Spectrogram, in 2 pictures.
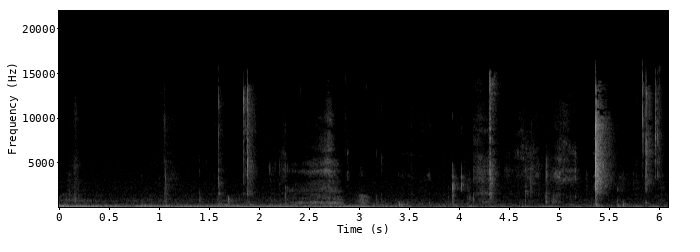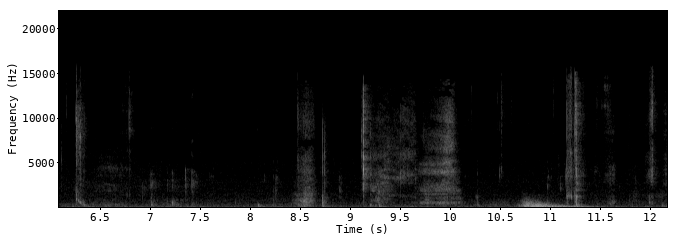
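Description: A person chewing food close to the microphone, with irregular wet mouth clicks and smacks. There is a short, deeper mouth sound near the end.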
